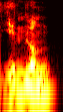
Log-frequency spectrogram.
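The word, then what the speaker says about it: Yinglong: the dragon's name again Ying long the G the G would be quiet so you'd pronounce it as yinong so Yin L would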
